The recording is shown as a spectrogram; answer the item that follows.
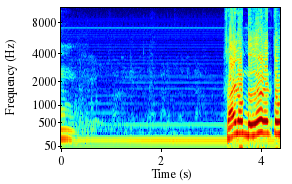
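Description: Steady electrical mains hum on the broadcast audio. A race caller's drawn-out call trails off at the start and starts again about three seconds in.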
